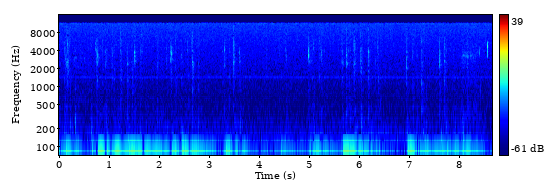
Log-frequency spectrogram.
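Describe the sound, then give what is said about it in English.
Typing on a computer keyboard, a stream of quick, irregular key clicks in short bursts, over a steady low hum, with no one speaking. “Oh, gosh, I'm typing under pressure.”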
